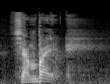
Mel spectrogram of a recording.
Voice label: "yanbae", minamiyamagata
